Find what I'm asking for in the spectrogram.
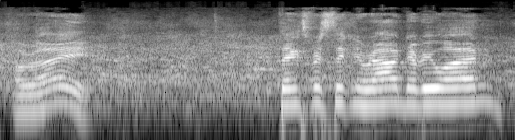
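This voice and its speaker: A man's voice: sits high, a loud crowd, heavy background noise. A man hosting a podcast interview on stage at a live venue, speaking with many fillers. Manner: filler-heavy, halting. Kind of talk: onstage interview. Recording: roomy venue with audience.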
